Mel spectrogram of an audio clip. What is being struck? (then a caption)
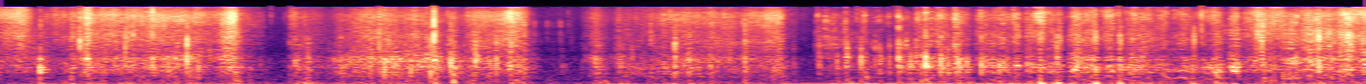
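Empty nylon fabric bag. Long nails scratch and tap the flat fabric of an empty red nylon drawstring bag lying on a table, then pinch and scratch its folded edge. The result is a dense, steady crinkling scratch with quick soft taps over a low rumble, dipping briefly a few times before growing slightly louder toward the end.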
